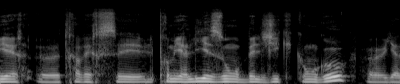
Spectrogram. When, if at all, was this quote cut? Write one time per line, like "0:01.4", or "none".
none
